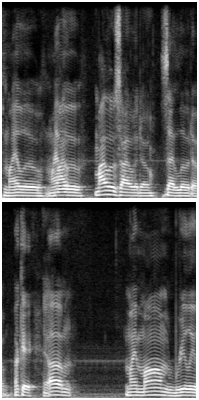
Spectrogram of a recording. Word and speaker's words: Xyloto: How do you pronounce Milo Xyloto. Xyloto.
